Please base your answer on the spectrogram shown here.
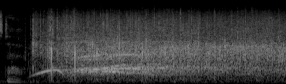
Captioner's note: applause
